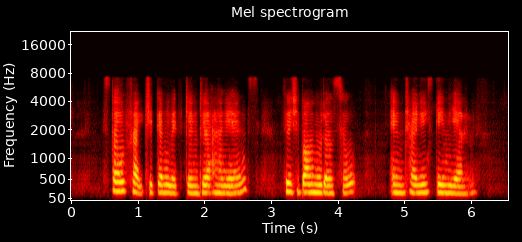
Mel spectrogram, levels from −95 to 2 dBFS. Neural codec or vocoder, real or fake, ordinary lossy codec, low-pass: codec, 16 kHz, 1 kbps, FreqCodec, smaller model; fake; none; 7.2 kHz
